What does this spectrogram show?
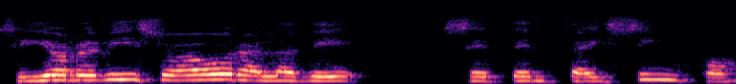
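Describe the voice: Speaking slowly, a man has a high pitch, a dark, mellow tone, and a slightly husky edge.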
